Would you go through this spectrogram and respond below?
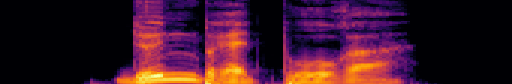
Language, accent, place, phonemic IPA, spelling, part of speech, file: German, Germany, Berlin, /ˈdʏnbrɛtboːrɐ/, Dünnbrettbohrer, noun, De-Dünnbrettbohrer.ogg
- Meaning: 1. intellectual lightweight (person) 2. slacker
